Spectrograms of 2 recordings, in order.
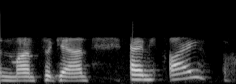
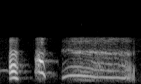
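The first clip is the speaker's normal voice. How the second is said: tearful laugh; 8 semitones higher than usual. Real, not acted. Overcome after telling mother's conversion.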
